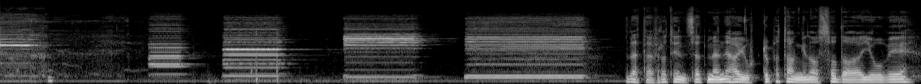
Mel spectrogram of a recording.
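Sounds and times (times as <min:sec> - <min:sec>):
car horns playing an anthem outdoors in Tynset Norway: 0:00.0 - 0:00.6, 0:01.4 - 0:06.2
laughter: 0:00.0 - 0:01.5
speech: 0:06.3 - 0:09.1.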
